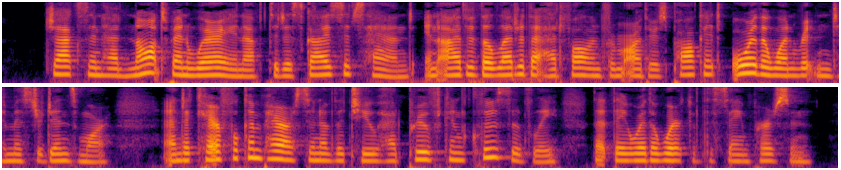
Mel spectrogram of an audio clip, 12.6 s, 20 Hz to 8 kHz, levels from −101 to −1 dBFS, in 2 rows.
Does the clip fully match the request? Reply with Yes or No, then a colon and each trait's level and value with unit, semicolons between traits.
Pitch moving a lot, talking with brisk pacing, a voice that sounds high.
No: narrow, 2.6 semitones; fast, 220 wpm; high, 220 Hz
